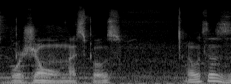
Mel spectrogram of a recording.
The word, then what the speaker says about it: Bourgogne: It's spelled in English, Bourgogne. But it's Bourgogne, I suppose.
